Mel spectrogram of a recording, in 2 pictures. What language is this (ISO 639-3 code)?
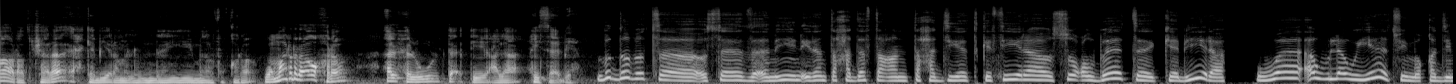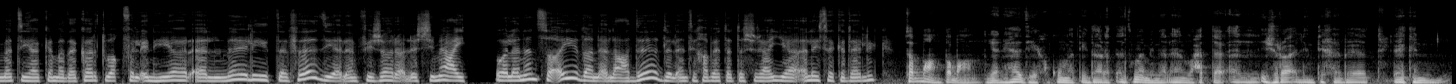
ara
